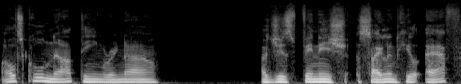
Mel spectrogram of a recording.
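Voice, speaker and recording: A man with a Mexican accent talks at a fairly slow pace in a dark, mellow tone, his medium pitch held in a monotone, flat delivery, with a dry, close sound that has no echo. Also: very clean recording, silent background. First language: Spanish. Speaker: game store owner, guest. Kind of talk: casual chat. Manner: halting.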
